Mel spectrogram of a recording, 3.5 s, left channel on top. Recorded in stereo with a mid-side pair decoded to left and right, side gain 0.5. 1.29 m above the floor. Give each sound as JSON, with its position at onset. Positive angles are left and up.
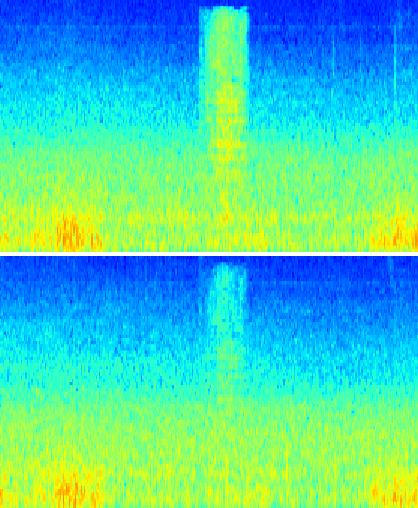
{"t": 1.7, "sound": "tearing paper", "azimuth_deg": 70}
